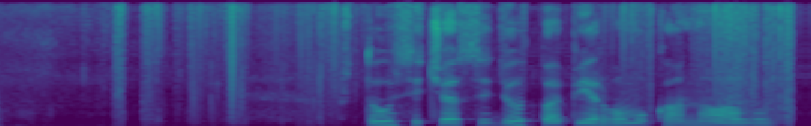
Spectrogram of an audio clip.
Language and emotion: Russian, sad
